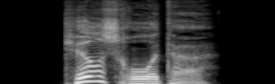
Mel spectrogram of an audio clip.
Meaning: inflection of kirschrot: 1. strong/mixed nominative masculine singular 2. strong genitive/dative feminine singular 3. strong genitive plural
- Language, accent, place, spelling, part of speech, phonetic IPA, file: German, Germany, Berlin, kirschroter, adjective, [ˈkɪʁʃˌʁoːtɐ], De-kirschroter.ogg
